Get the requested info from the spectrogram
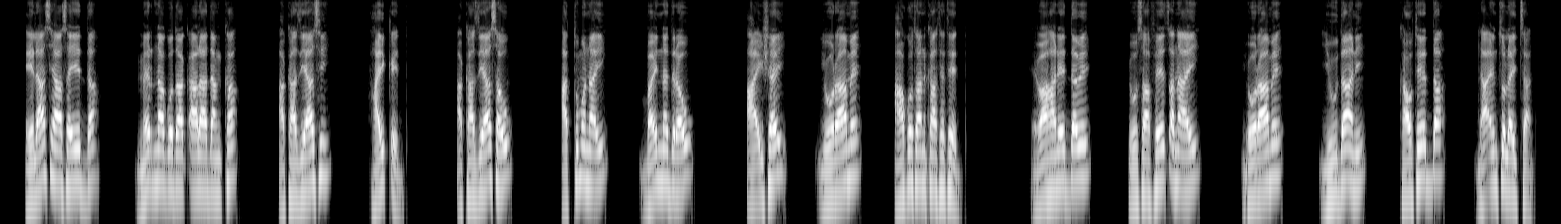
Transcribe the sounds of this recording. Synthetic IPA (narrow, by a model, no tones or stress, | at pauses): ʔeːlaːsɪhaːs̬ɐje̞ːd̪ːɐ | mɛɾnaːɡɔd̪aːkʼaːlaːd̪ɐŋkːɐ | ʔɐkaːzɪjaːsɪ | hɐjkʼːe̞ːd̪ːɐ | ʔɐkazɪjaːsɐw | ʔɐt̪ːʊmɐnɐʔɪ | bɐjnːɐd̪ɪɾɐw | ʔaːɪʃɐj | jo̞ːɾaːmɛ | aːk̬ɔt̪ɐnkaːt̪ɛt̪e̞ːd̪ːɐ̥ | hɛ̰waːɦɐne̞ːd̪ːɐwɛ | jo̞ːs̬aːfe̞ːt͡sʼːɐnɐʔɐj | jo̞ːɾaːmɛ | jɛhʊd̪aːn | kɐwt̪e̞ːd̪ːɐ | laːʔɛnt͡sːɔlɐjt͡sːa̰ːn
